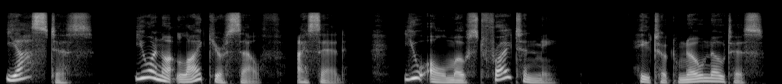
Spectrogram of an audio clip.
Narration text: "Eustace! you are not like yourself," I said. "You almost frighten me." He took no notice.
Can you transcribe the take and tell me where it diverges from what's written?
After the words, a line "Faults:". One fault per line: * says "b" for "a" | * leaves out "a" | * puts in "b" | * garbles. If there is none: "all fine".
"Eustace! you are not like yourself," I said. "You almost frighten me." He took no notice.
Faults:
all fine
